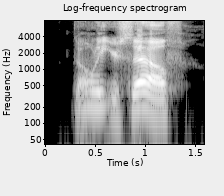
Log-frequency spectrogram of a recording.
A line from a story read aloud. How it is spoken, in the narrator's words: Scotty exclaimed in mock horror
